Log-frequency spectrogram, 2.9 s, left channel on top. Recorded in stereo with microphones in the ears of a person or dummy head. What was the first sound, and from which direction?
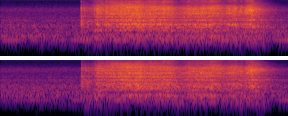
Tearing paper, 50° left (ahead or behind).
